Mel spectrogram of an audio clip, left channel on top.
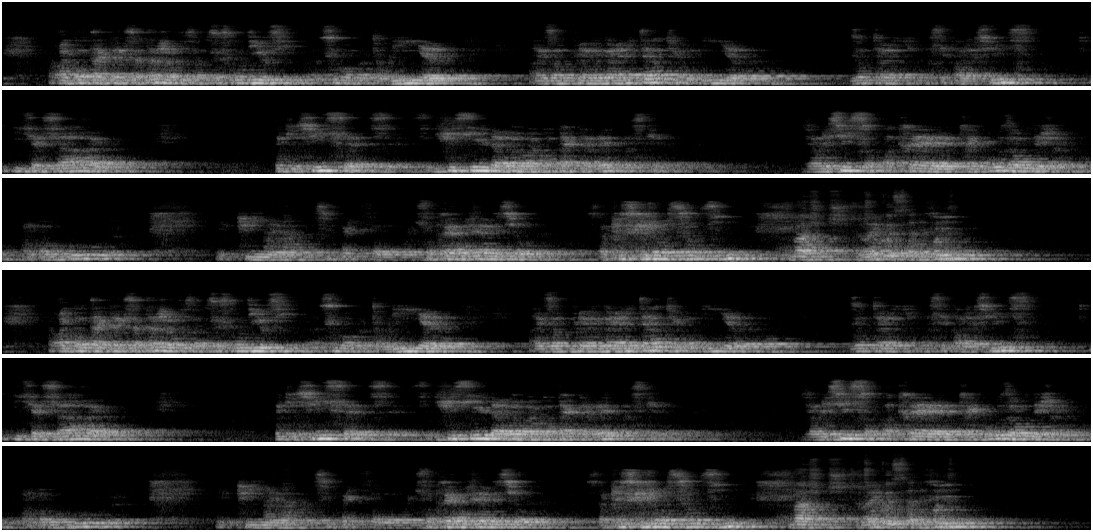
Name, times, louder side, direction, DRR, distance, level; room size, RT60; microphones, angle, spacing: voice 1, 0.0-4.5 5.3-7.9 8.5-10.2 10.9-12.1 12.4-12.6 13.6-18.0 18.9-23.6 23.9-29.7 30.3-30.5 31.1-31.3, equal, 20° right, -9 dB, 0.8 m, -25 dB
voice 2, 24.4-24.7 29.6-31.3, equal, 45° right, -7 dB, 1.4 m, -28 dB
4.4 x 3.6 x 2.3 m, 1.4 s
head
